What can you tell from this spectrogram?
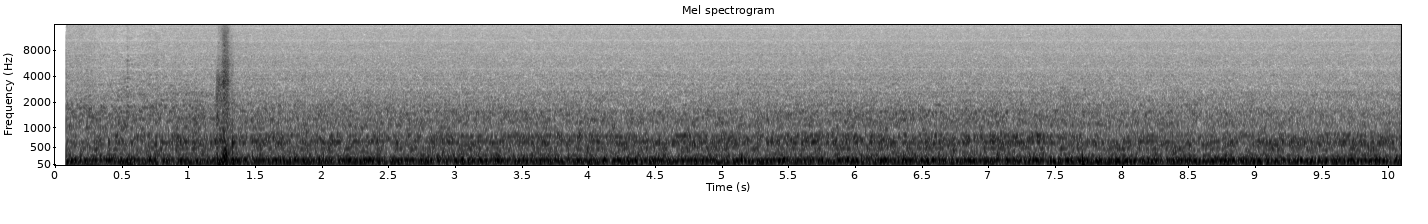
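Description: A steady low electrical buzz holds constant the whole time with no rhythm; this card is buzzing, cause unknown.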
